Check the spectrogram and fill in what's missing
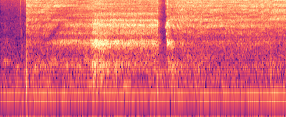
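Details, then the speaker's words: High-pitched whine of a dental drill running steadily, with brief stop and restart, over water spray hiss: flame-shaped finishing burr shaping embrasures of a filling near the gingival seat. "I like to use these flame shape burrs when I'm doing my embrasures, like especially at the gingival seat."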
